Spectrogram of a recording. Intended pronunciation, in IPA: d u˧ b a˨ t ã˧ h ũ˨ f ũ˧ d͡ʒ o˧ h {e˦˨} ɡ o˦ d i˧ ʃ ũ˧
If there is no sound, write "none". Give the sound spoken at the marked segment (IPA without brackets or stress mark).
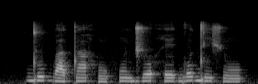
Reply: e˧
